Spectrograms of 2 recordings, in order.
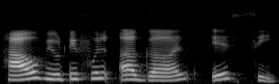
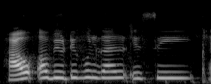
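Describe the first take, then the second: First: Spaced out slowly, word by word; slow dictation. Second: Slow and a little higher; slow wrong example. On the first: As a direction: dictate the right order slowly. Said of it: "sentence इसका सही होता है". (सही वाक्य धीरे धीरे) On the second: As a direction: read the wrong order slowly. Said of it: "ऐसा sentence नहीं बनता". (गलत वाक्य थोड़े ऊँचे स्वर में) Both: Shown as a demonstration.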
